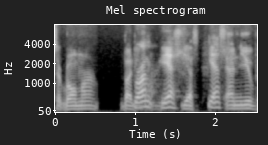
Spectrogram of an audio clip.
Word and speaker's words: Romer: Is that how you pronounce it, Romer?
